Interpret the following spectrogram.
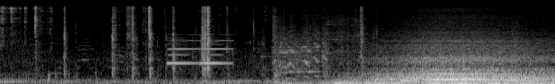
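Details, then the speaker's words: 2004 Dodge Durango after bad fuel was siphoned from the tank: a few clicks, then the engine catches and settles into an even, steady idle with no stumbling, running much better than the earlier rough running. Normal engine start and idle. "and now it's running a lot better I still don't know how this thing is running though we sucked all the gas out"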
